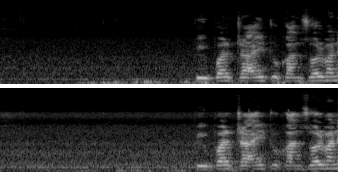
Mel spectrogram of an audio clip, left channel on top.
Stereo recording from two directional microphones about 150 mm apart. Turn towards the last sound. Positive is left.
turn(degrees=35)  # may be behind; listen again after turning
